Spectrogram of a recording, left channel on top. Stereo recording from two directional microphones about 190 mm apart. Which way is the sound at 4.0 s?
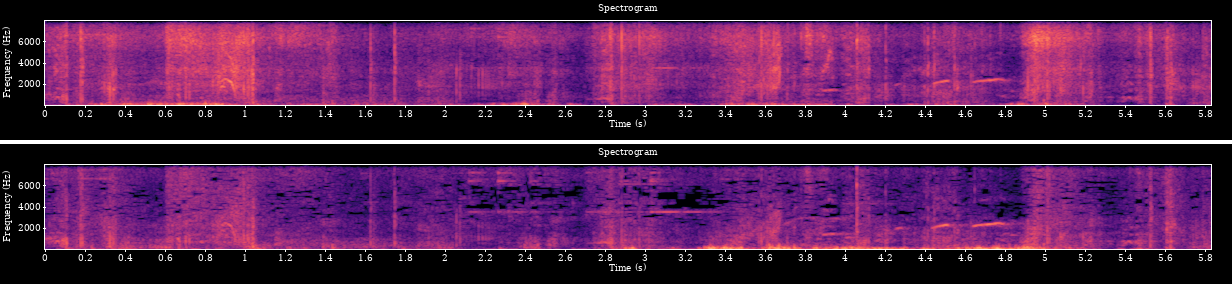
5° right (ahead or behind).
